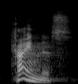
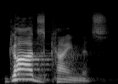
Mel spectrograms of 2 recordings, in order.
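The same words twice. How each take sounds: First: Said in the usual way. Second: "God's kindness" slow, each word leaned on; stress on God's kindness. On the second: Shown as a demonstration. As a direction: draw out "God's kindness" slowly and weightily.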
